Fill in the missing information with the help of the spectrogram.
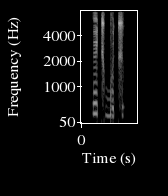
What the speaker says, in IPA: ɪ˥ t͡ʃ b ʊ˧ t͡ʃ

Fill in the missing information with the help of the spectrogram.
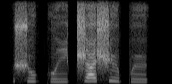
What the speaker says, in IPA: ʃ u˧ kʷ iː˨ t͡ʃ a˦ ʃ ɨ˦˨ p ɨ˨

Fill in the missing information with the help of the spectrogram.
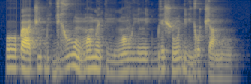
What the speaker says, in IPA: oː˦ ɓ aː˧ t͡ʃ i˦ ɓ i˨ ɡ i˧ ɣ u˦ w ũ˨ m ɔ̃˦ b ɛ̃˧ k iː˨ ŋ ɔ̃˧ v iː˧ n i˧ ɡ͡b e˧ ʃ ũ˨˦ ɗ i˨ j o˦ t͡ʃ a˨ m u˨

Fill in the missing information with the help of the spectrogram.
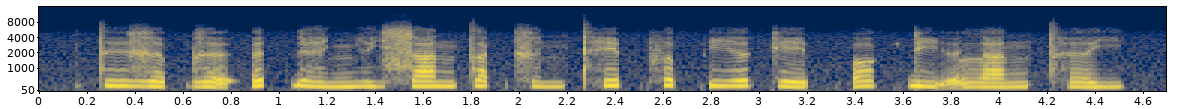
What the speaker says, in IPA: t̪ ɨ˧ ɣ ə˨˩ p̚ ɣ ə̰ː˧˨ ʔ ə˦˥ t̚ ɗ ɛ̤˨˩ ɲ ɨ̤˨˩ j s a˧ n t̪ a˦˥ k̚ x ə̤˨˩ n t̪ʰ e˦˥ p̚ f ə˦˥ p̚ ʔ i˨˦ ə̯ k e˨˩ p̚ ʔ ɔ˦˥ k̚ ɗ ḭ˧˨ ə̯ l a˨˦ n t̪ʰ ə˧ j

